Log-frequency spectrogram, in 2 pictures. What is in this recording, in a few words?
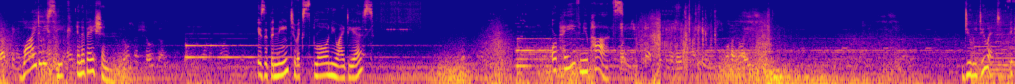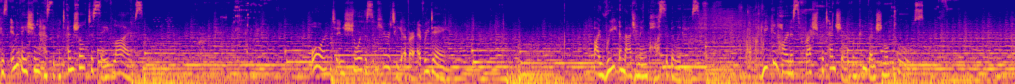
Asian English; Hatch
